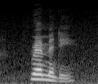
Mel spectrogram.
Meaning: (noun) 1. Something that corrects or counteracts 2. The legal means to recover a right or to prevent or obtain redress for a wrong
- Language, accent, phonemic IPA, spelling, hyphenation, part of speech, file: English, US, /ˈɹɛmədi/, remedy, rem‧e‧dy, noun / verb, En-us-remedy.ogg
